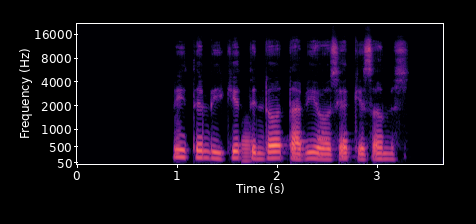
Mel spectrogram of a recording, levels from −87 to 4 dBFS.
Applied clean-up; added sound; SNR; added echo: neural mask model DeepFilterNet 3.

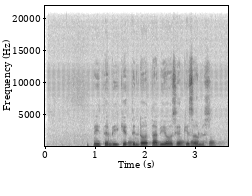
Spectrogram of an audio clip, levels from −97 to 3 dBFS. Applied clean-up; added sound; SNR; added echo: none; Brass instrument; 9 dB; none.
